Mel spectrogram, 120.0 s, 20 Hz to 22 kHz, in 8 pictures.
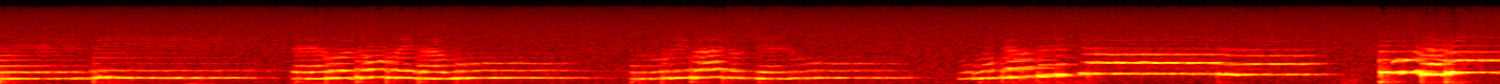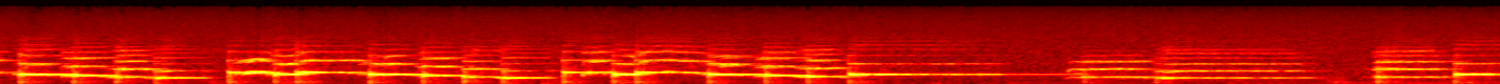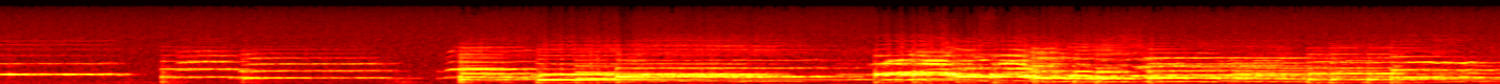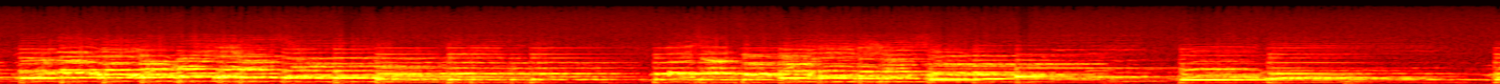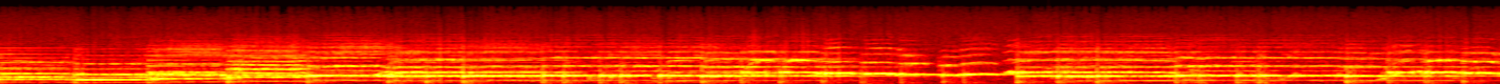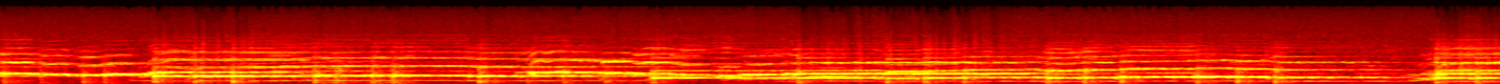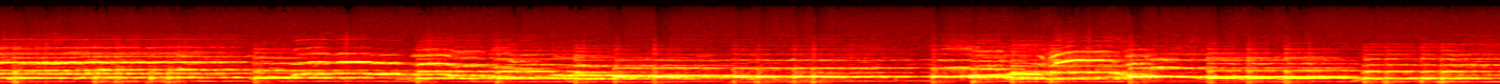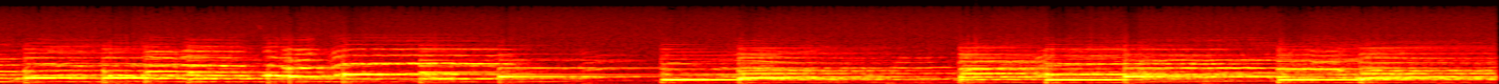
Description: Voici nos enregistrements du 1er juin. Il n’y a rien d’exceptionnel, mais pour répéter cela peut être utile.
1er essai tous ensemble - Il y a encore du boulot :-)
